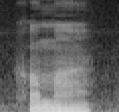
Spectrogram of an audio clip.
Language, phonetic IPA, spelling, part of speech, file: Ukrainian, [xɔˈma], Хома, proper noun, Uk-Хома.ogg
- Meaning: a male given name, Khoma, equivalent to English Thomas or Russian Фома́ (Fomá)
